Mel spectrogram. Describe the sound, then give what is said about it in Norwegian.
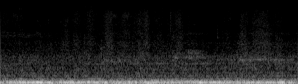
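Steady low engine and road rumble from inside a moving car, with a couple of soft, dull jolts as the car rolls over a speed bump. “Skjønner ikke hvorfor det laget sånne fartsdumper.”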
